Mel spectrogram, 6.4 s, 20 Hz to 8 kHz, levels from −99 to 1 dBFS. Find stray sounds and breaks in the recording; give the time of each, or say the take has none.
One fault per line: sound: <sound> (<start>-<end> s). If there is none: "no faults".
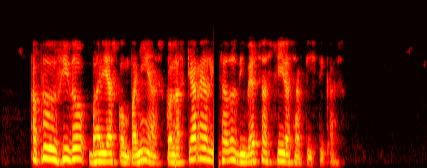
sound: dropout (3.2-3.3 s)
